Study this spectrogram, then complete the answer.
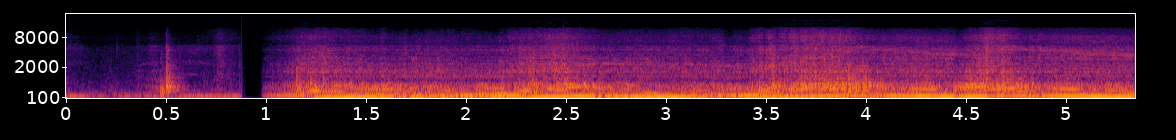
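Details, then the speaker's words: Toyota MX83 Cressida 1G-GTE turbo drift car, 3-inch stainless pipe turbo-back to before diff, no muffler, start-up and revs: booming raspy roar rising with throttle blips; too loud, needs muffler. "yes it's a drift car yes it's meant to be loud but it's a bit too loud it definitely needs to have that muffler to turn it down a tad"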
